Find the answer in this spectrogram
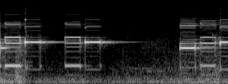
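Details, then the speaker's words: Home Trilogy ventilator caregiver training: repeating bursts of high electronic beeps with short pauses, the alarm sounding whenever any circuit line is disconnected or loose. "Okay, so anytime any one of these lines are disconnected or loose, You're going to get that alarm. you're going to get an alarm as such."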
